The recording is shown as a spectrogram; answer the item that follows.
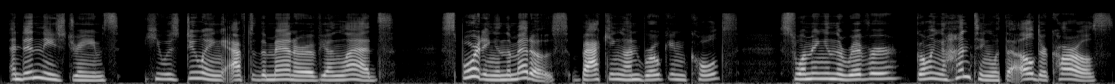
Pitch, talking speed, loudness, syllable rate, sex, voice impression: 230 Hz, 165 wpm, -19 LUFS, 4.5 syllables/s, female, very feminine, adult-like, slightly middle-aged, thin, very tensed, powerful, bright, very hard, very clear, fluent, slightly raspy, slightly cute, cool, intellectual, refreshing, slightly sincere, slightly calm, slightly friendly, slightly reassuring, very unique, slightly elegant, slightly wild, slightly sweet, slightly lively, strict, slightly intense, sharp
